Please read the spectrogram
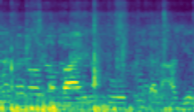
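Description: People's voices talking and calling out over one another, with a single sharp knock about a second in.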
